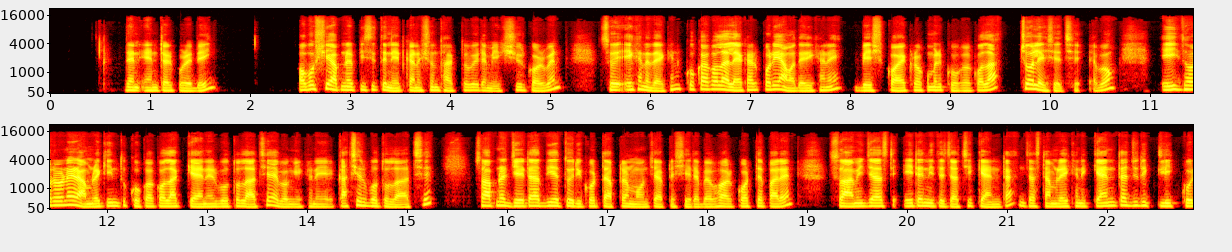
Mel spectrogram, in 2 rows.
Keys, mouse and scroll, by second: 0.0-0.5 typing, 0.7 Return.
